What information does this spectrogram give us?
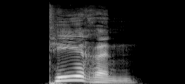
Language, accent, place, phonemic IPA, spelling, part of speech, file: German, Germany, Berlin, /ˈteːʁən/, Teeren, noun, De-Teeren.ogg
- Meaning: 1. gerund of teeren 2. dative plural of Teer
